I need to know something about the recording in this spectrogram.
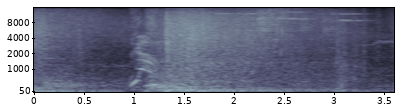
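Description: A loud magical blast bursts and crackles.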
